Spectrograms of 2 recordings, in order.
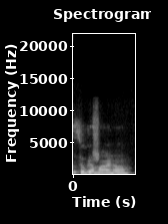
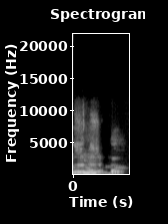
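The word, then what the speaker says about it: സുഖമാണോ: That's a Sugamano. Sugamano. So Sughamano means how are you? Say that. So spell it again.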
